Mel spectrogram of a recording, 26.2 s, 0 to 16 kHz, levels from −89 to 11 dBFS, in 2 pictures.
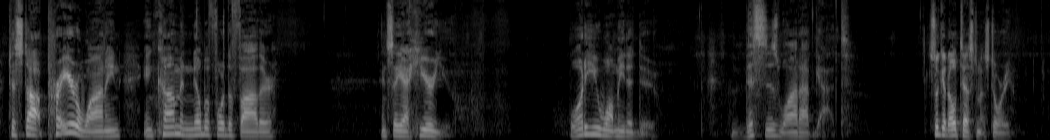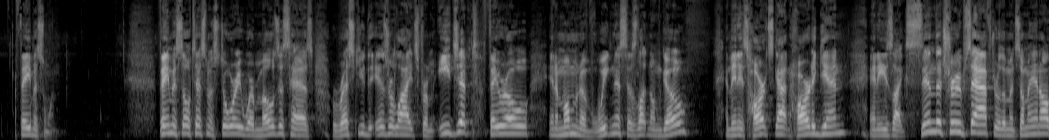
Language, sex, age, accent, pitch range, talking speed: English, male, 30-49, American, 155-195 Hz, 175 wpm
